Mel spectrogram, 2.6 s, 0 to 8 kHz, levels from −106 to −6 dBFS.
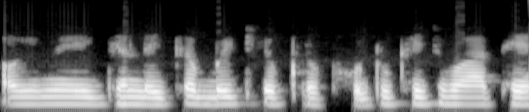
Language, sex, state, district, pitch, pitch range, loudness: Chhattisgarhi, male, Chhattisgarh, Kabirdham, 145 Hz, 145-150 Hz, -16 LUFS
